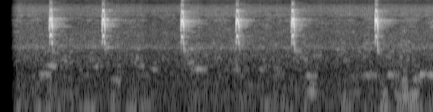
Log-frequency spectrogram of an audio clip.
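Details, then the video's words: Long-tailed shrike, played as a lure to prompt shrikes that rarely sing: six short, sharp, harsh notes at uneven intervals over about four seconds, with a faint steady hiss behind. "BURUNG CENDET GACOR DORR PANCINGAN AMPUH CENDET SUSAH BUNYI"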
